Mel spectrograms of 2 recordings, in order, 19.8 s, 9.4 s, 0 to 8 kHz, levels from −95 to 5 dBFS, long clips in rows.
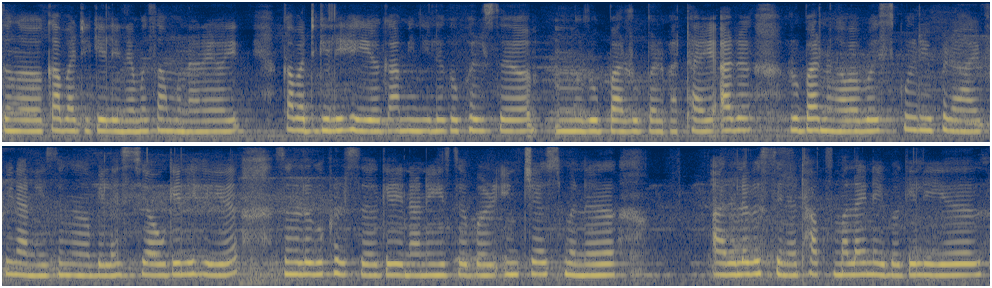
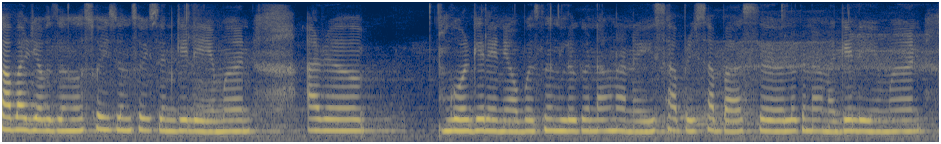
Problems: constant background noise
